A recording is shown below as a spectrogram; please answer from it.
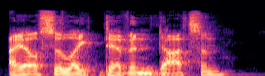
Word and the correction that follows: Devon: My first mispronunciation of the draft of the 2020 draft. – He's maybe the fastest player in the draft. – Yeah, you got Vecini right, and you didn't get Devon.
